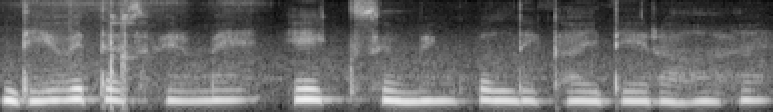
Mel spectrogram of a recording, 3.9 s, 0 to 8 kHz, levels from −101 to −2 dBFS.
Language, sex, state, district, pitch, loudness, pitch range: Hindi, female, Uttarakhand, Tehri Garhwal, 220 Hz, -20 LUFS, 210-230 Hz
